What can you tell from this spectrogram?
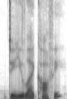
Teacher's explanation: In English, when you ask a yes no question, your voice usually goes up at the end. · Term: Intonation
